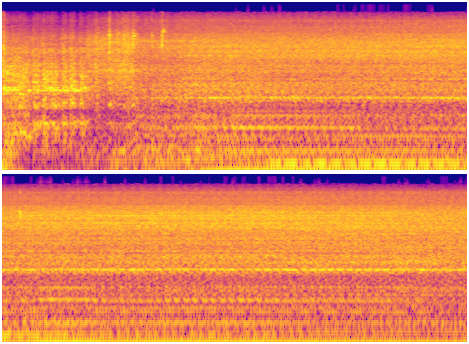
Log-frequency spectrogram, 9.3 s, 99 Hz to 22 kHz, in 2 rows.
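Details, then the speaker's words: 2010 Ford F-150 5.4 Triton V8 after intake removal and intake O-ring replacement for a coolant leak, first test start: quick crank catches within a second, then a steady, even low idle with no misses or knocking; no leaks so far. "we're going to keep our eye on leeks sounds like it's idling fine so i don't think we have any mint leaks"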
